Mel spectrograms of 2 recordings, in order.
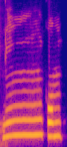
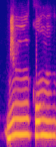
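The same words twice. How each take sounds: First: The n is hidden into a nasal hum. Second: The n is pronounced clearly and fully. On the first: The speaker calls it right. "Yang dibaca ikhfa" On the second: The speaker calls it wrong. "Jangan dibaca"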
